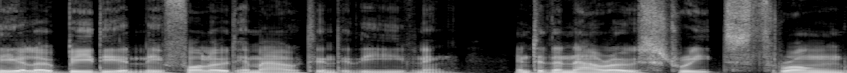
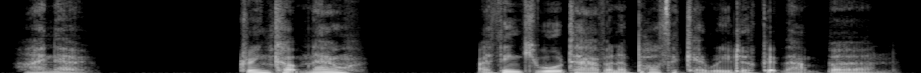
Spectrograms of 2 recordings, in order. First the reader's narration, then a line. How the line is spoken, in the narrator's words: Mede smiled and said in his soft voice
